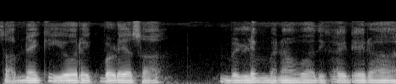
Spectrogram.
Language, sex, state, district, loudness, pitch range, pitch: Hindi, male, Uttar Pradesh, Lucknow, -14 LUFS, 90-95 Hz, 95 Hz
